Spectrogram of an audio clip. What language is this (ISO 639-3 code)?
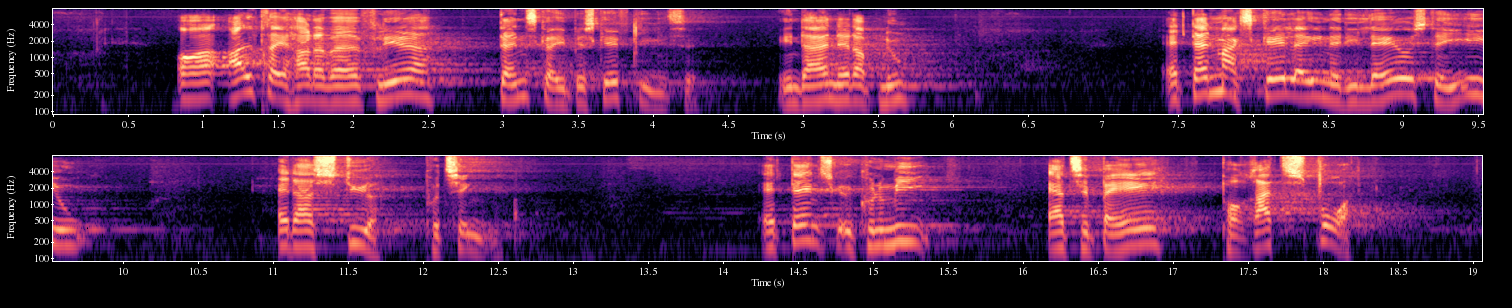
dan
